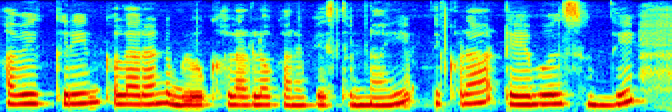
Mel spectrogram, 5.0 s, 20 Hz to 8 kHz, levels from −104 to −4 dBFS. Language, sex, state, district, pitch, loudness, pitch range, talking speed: Telugu, female, Andhra Pradesh, Sri Satya Sai, 240 Hz, -13 LUFS, 220-255 Hz, 120 wpm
